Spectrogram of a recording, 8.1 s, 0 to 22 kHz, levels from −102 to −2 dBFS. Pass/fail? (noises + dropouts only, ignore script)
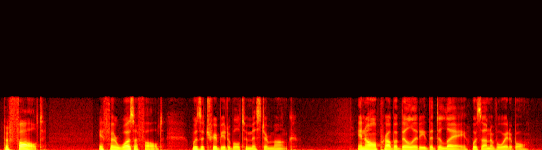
pass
